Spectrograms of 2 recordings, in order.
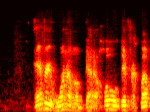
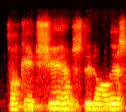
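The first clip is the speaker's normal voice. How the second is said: higher, louder mock exasperated complaint; acted-out frustrated outburst; retold frustration; 6 semitones higher, 4 dB louder than usual. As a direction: imitate someone upset at wasted work. Retold collaborator upset at breakage.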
